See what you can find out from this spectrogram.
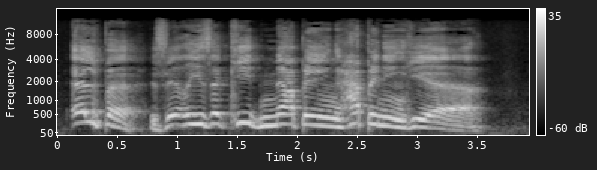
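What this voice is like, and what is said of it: Put-on French accent. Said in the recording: “you could do it in an accent. ... they're Swedish? ... well, I was going for French,”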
